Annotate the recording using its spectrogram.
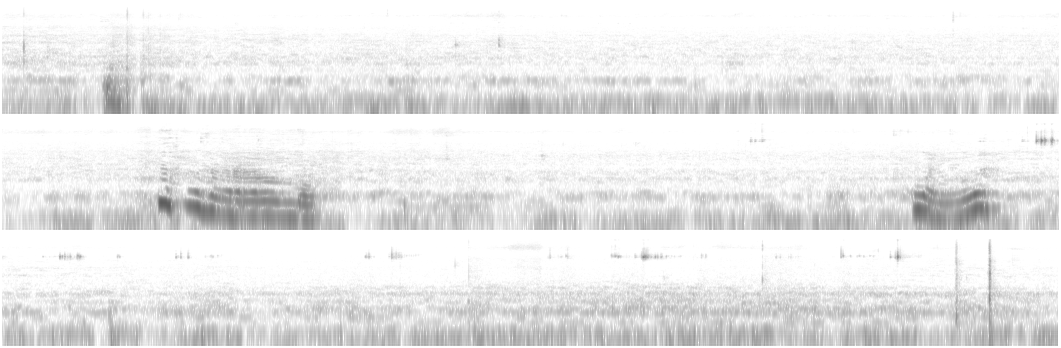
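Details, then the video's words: Newborn kittens in their first week of life give two short, thin mews several seconds apart, each wavering up and down, over a soft indoor hum with quiet speech nearby. "Tiny kittens their first week of life"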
